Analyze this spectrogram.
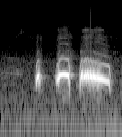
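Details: Morning call of a spotted dove decoy bird: a brief note, a flat held coo, then a long, rough, gently falling coo, low-pitched and clear.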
